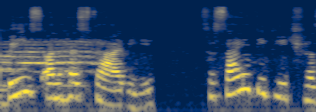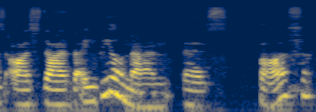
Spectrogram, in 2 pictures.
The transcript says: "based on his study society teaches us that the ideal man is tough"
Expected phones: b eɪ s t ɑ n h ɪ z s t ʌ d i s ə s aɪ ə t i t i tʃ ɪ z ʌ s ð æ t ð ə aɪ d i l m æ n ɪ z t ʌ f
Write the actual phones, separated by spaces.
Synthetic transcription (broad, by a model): b eɪ s t ɑ n h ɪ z s t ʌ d i s ə s aɪ ə t i t i tʃ ɪ z ʌ s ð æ t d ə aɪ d i l m æ n ɪ z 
